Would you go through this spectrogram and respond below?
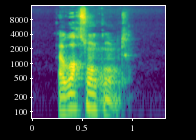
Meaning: to have had enough, to have had it
- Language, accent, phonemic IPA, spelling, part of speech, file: French, France, /a.vwaʁ sɔ̃ kɔ̃t/, avoir son compte, verb, LL-Q150 (fra)-avoir son compte.wav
